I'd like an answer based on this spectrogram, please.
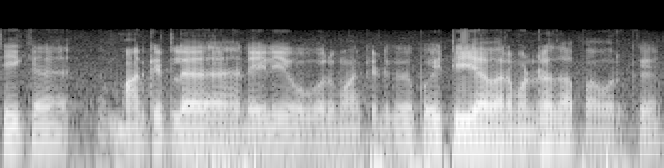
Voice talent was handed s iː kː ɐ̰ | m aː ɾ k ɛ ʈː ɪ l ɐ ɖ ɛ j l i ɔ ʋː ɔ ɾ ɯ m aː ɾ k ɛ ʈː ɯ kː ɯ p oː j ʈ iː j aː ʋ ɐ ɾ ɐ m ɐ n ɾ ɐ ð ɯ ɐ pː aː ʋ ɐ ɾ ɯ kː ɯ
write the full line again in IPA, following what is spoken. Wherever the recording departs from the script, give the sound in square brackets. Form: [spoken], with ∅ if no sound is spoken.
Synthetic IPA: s iː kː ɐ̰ | m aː ɾ k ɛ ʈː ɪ l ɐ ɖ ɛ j l i ɔ ʋː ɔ ɾ ɯ m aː ɾ k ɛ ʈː ɯ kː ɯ p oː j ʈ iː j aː ʋ ɐ ɾ ɐ m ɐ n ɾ ɐ ð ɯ ɐ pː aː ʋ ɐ ɾ ɯ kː ɯ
